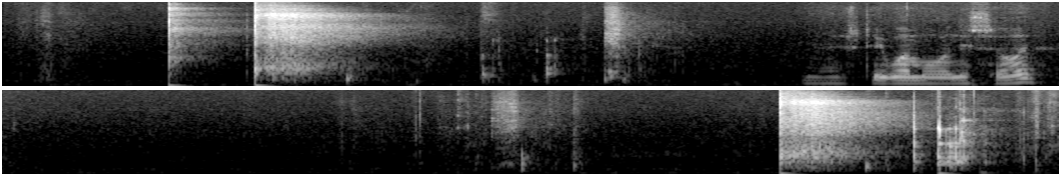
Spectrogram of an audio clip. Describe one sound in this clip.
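A hammer strikes a metal stamp into leather with sharp knocks.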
